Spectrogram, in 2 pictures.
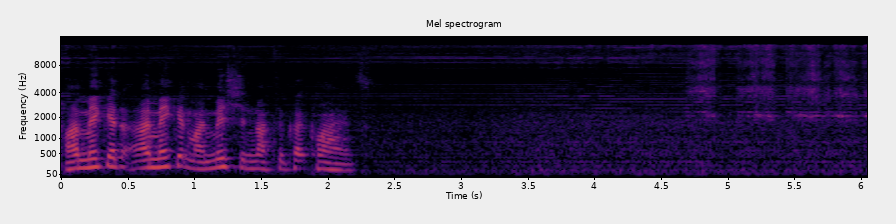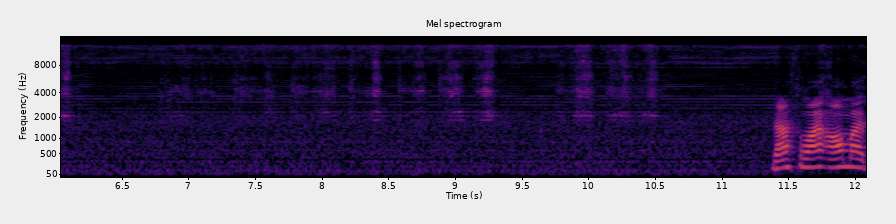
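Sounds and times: electric nail drill filing: 2.7 - 12.0.

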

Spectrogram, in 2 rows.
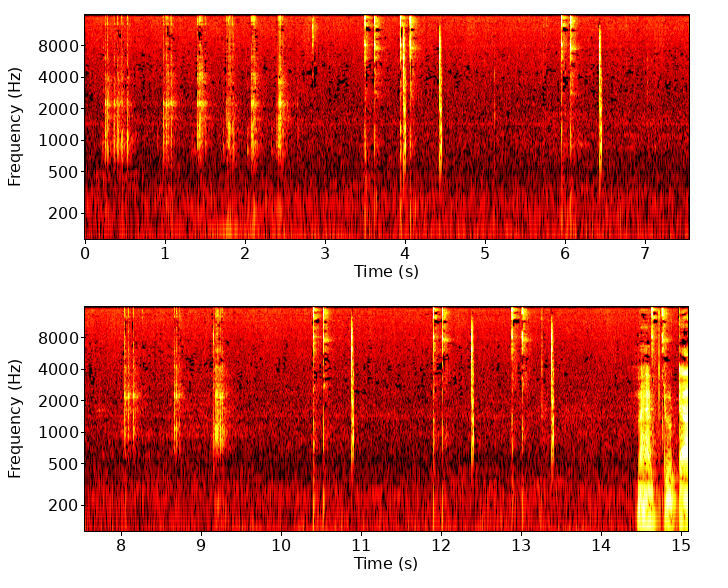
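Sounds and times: computer mouse button clicking: 5.9 - 6.5, 10.4 - 10.7, 11.9 - 13.5.

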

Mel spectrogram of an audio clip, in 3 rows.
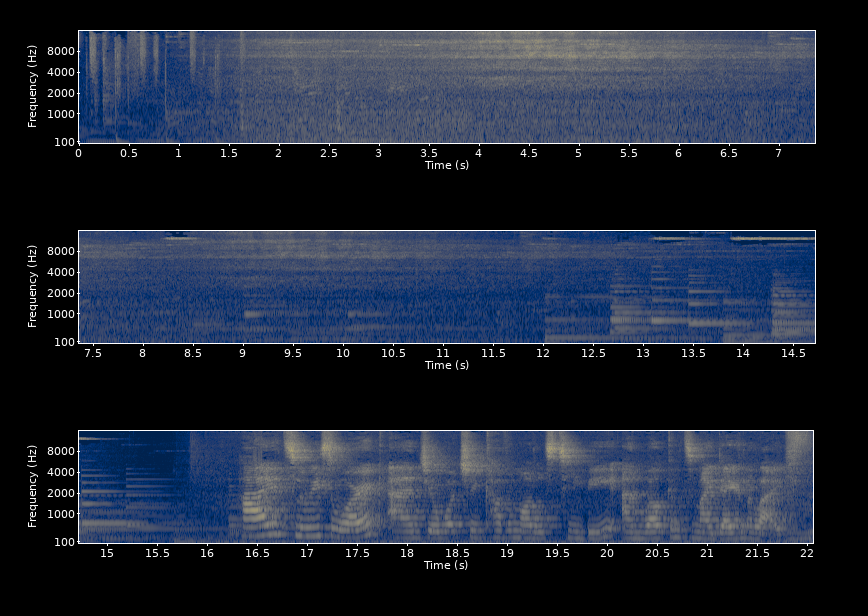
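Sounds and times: music beat: 0.0 - 3.9
traffic noise: 0.7 - 12.2
hubbub of passers-by: 0.9 - 12.0
soft piano notes: 0.9 - 18.2.

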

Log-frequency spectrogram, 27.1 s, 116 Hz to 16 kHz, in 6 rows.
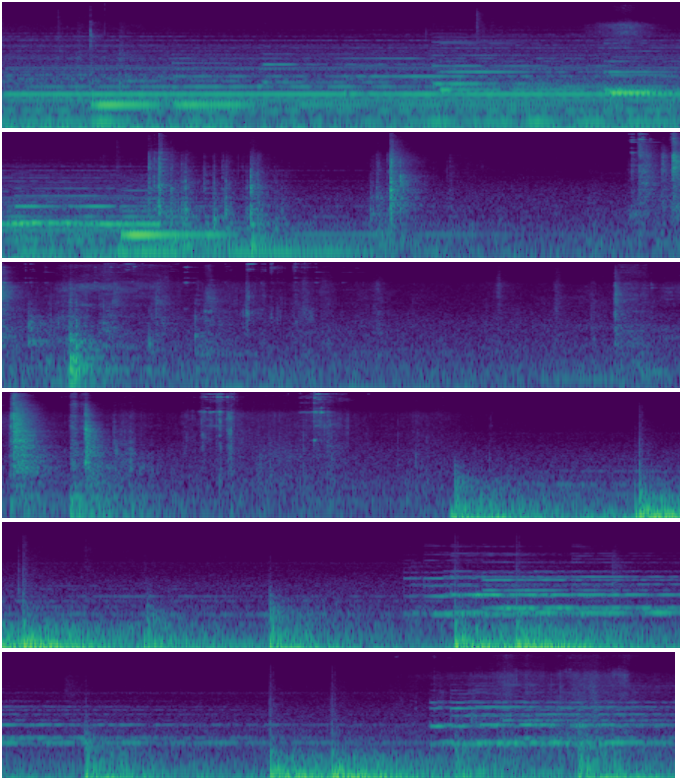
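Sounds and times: low dark drone: 0.0 - 8.7, 16.6 - 27.0.

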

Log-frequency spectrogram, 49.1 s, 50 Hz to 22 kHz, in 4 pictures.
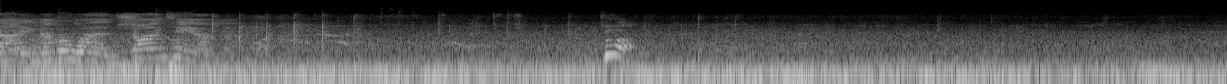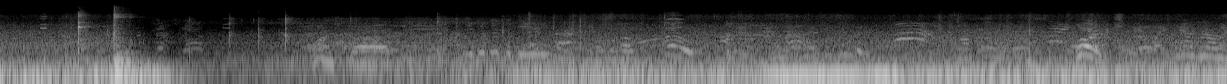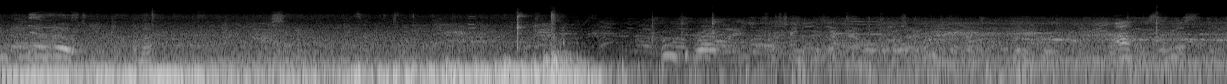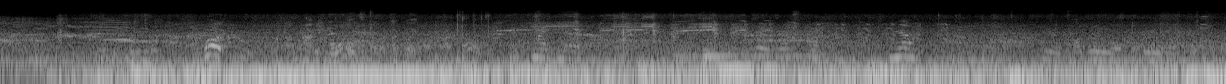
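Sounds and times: low rumble: 0.0 - 14.1, 18.0 - 30.9, 37.7 - 49.0
wind buffeting microphone: 0.0 - 14.2, 16.7 - 34.9, 37.6 - 49.0
faint voices: 15.2 - 49.0.

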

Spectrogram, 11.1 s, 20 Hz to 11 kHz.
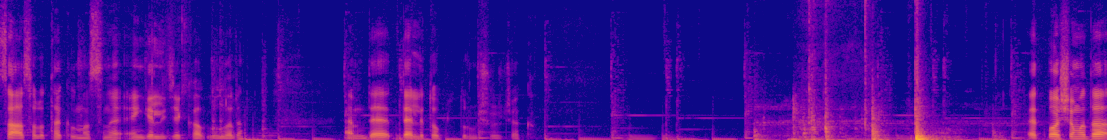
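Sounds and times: background music: 0.0 - 11.0
loud thunk: 8.7 - 9.5.

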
